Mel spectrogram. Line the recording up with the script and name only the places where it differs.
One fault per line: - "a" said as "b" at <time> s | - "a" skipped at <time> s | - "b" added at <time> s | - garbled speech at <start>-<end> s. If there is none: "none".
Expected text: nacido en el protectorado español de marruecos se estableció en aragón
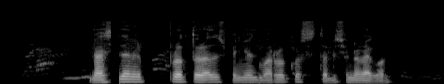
- "de" skipped at 2.6 s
